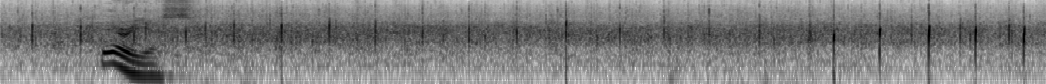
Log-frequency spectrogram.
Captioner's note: applause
